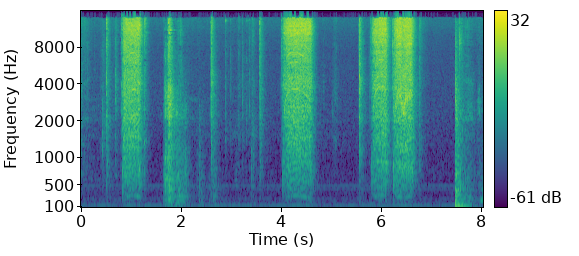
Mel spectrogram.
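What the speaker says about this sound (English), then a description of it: "I am gonna use these black drywall screws, and they should go into the wood really nice and easy." A power drill drives black drywall screws into wood in several separate bursts of whining motor and bit grind, each lasting about half a second to a second, with quiet pauses between them.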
